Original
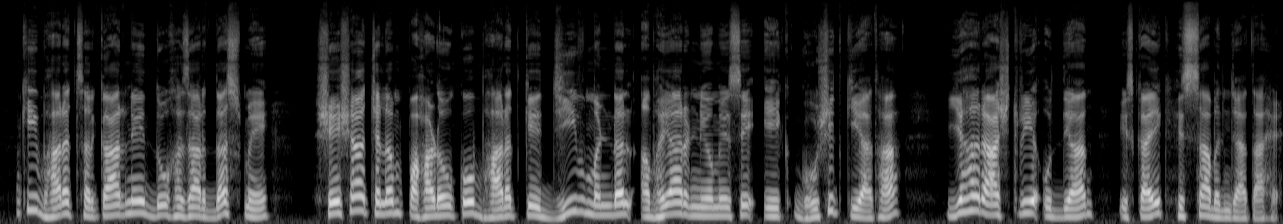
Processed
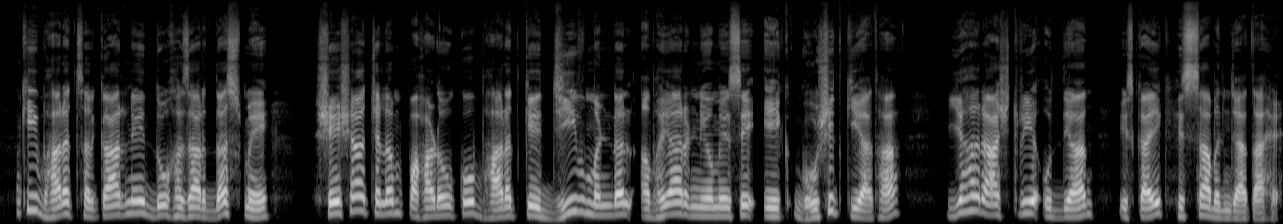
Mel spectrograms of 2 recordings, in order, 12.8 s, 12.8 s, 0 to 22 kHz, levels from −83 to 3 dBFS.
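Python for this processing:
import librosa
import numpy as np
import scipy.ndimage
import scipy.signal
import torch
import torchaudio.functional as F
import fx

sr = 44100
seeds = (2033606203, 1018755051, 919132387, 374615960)

y = scipy.signal.sosfilt(scipy.signal.butter(2, 340.0, 'highpass', fs=sr, output='sos'), x)
y = fx.rider(y, sr, range_db=4, speed_s=0.5)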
